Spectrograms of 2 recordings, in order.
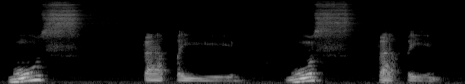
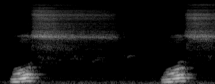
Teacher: meskipun keduanya itu tempat keluarnya sama, tapi yang membedakan dua huruf itu adalah sifatnya. Sin itu tipis, sedangkan shad itu tebal.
